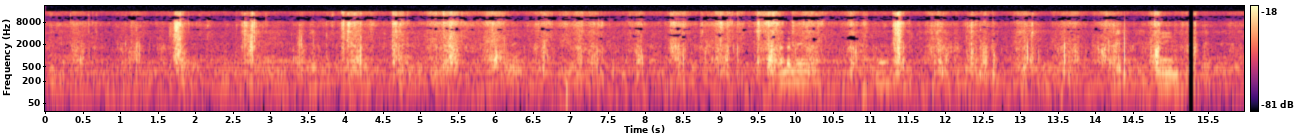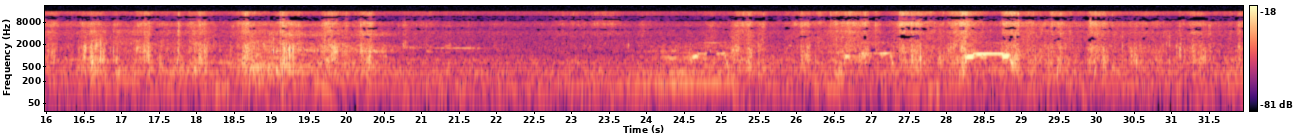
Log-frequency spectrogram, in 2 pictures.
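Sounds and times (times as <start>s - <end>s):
footsteps in grass: 0.0s - 20.5s, 24.6s - 31.9s
rooster crowing: 19.2s - 21.9s.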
